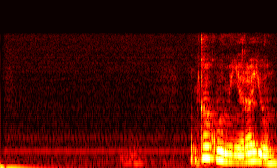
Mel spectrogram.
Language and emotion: Russian, neutral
